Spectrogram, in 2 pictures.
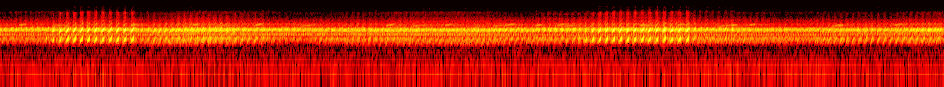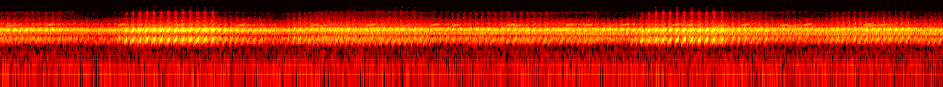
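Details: Massed frog chorus in backwater, an unbroken shrill trilling background punctuated by loud rattling pulse bursts that recur roughly every five seconds, four times in all.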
